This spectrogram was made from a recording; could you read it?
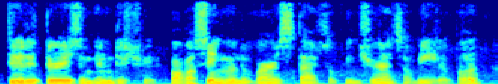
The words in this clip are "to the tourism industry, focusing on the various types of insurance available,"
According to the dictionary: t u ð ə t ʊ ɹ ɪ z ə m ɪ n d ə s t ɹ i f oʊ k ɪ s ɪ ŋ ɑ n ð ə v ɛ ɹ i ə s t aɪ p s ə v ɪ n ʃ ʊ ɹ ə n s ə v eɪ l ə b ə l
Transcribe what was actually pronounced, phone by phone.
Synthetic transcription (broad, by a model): t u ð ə t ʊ ɹ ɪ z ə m ɪ n d ə s t ɹ i f oʊ k ɪ s ɪ ŋ ɑ n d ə v ɛ ɹ i ə s t aɪ p s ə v ɪ n ʃ ʊ ɹ ə n s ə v eɪ l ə b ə l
